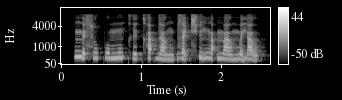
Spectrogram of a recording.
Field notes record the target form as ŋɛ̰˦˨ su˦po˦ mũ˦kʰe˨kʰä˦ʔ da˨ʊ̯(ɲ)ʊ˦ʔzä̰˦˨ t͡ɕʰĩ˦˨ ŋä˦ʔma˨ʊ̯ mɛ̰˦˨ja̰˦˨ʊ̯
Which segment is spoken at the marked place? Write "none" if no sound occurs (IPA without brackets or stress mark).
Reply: ŋ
